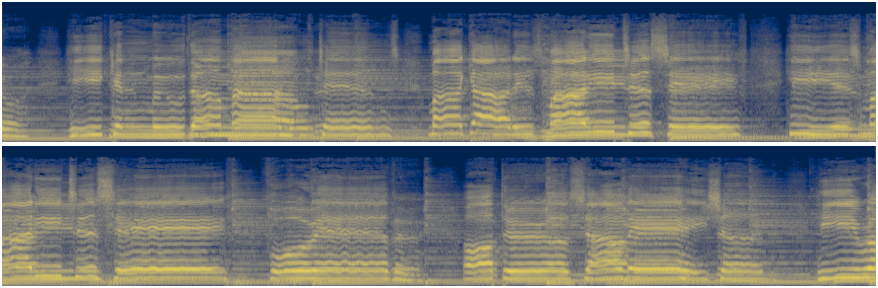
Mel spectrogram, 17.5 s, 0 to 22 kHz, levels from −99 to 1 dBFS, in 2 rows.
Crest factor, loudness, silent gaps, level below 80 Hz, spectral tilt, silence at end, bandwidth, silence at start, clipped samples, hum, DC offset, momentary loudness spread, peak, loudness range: 16 dB; -17 LUFS; none; -54 dBFS; -5 dB/octave; 0 s; 13 kHz; 0 s; under 0.1%; none; under 0.1%; 11 LU; 0 dBFS; 2 LU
